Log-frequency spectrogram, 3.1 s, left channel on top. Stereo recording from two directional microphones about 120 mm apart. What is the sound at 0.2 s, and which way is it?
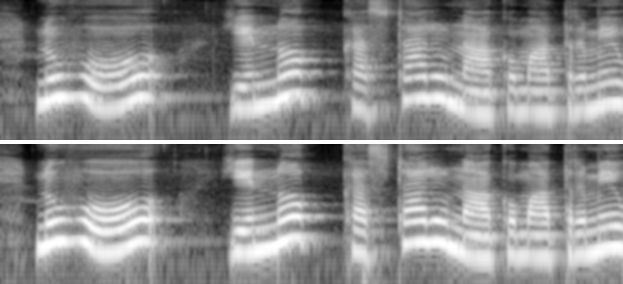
A woman's voice, 40° right (ahead or behind).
